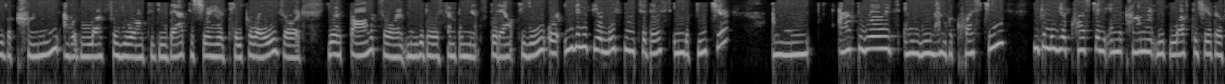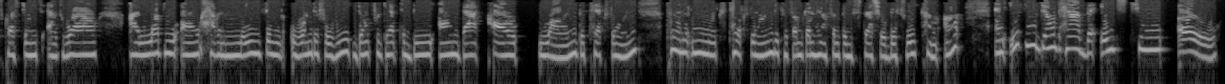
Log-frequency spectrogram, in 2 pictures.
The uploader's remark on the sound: Sunday Live. Call In Show.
